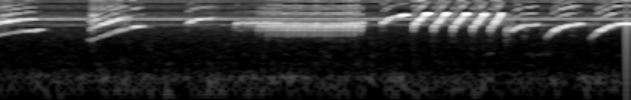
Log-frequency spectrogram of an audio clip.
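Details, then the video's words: Canary song used to prompt other canaries to sing and train young birds: rising slurred whistles, a dense buzzy roll, then a quick run of sharp upslurred notes and sweeping whistles. "PANCINGAN Kenari GACOR PANJANG INI Cocok untuk Masteran KENARI PAUD dan Kenari Macet"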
